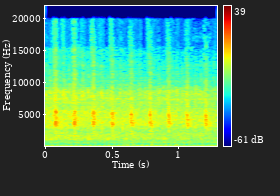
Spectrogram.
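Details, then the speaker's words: Proton Satria at operating temperature after radiator refill: steady even idle with radiator fan whirring on; cooling normal, though a coolant leak at the throttle body remains. "let it reach operating temperature and if the fan comes on then we are all good ah yes and she's on yeah all right that means we are"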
